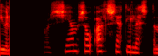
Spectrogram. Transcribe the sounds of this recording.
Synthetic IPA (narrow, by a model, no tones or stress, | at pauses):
vʏ | vaɾsjɛːmsawʔal̥t̪sjɛht̪ilɛst̪ɪn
